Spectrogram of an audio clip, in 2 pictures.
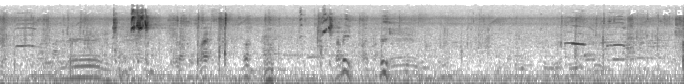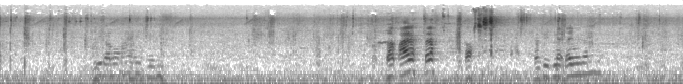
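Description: A baby monkey squeaks and whimpers close by.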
